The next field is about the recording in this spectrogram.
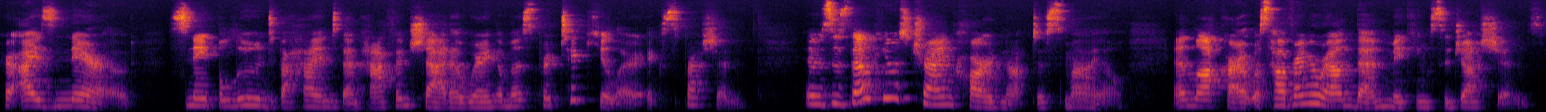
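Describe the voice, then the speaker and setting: A woman reading a children's novel aloud as an expressive storyteller. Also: mid-range voice, normal speed.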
